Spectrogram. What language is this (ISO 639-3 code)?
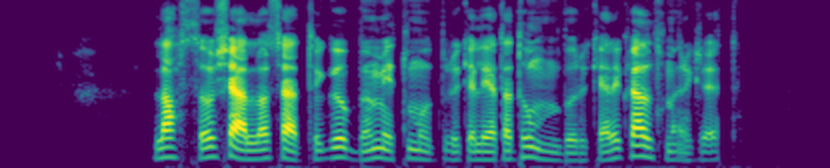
swe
